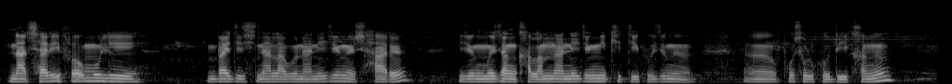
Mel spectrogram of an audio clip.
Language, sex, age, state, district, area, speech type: Bodo, male, 45-60, Assam, Udalguri, rural, spontaneous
